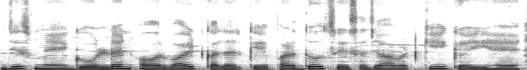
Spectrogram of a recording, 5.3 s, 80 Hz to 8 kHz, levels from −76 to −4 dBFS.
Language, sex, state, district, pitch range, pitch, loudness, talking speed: Hindi, female, Uttar Pradesh, Lucknow, 215-230 Hz, 215 Hz, -14 LUFS, 135 wpm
